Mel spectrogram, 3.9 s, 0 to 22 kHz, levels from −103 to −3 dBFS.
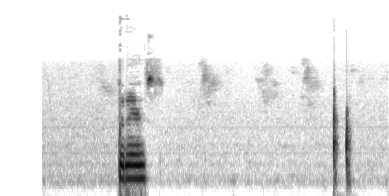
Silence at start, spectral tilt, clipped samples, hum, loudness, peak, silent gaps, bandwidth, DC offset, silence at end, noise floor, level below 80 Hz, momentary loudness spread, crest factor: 1.2 s; -5.5 dB/octave; under 0.1%; none; -16 LUFS; -2 dBFS; none; 5.8 kHz; under 0.1%; 0.4 s; -68 dBFS; -64 dBFS; 14 LU; 20 dB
